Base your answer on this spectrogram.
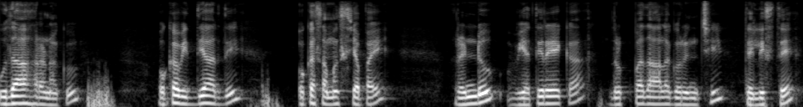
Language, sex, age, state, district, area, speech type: Telugu, male, 18-30, Andhra Pradesh, Konaseema, rural, spontaneous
